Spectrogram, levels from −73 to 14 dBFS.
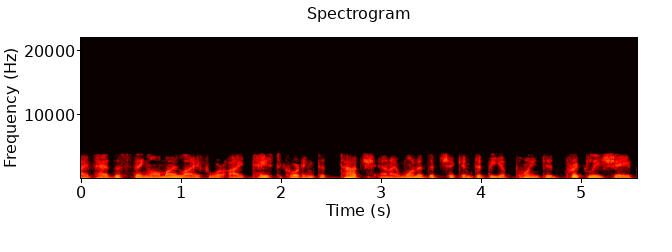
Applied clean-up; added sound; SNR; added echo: none; none; none; none.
